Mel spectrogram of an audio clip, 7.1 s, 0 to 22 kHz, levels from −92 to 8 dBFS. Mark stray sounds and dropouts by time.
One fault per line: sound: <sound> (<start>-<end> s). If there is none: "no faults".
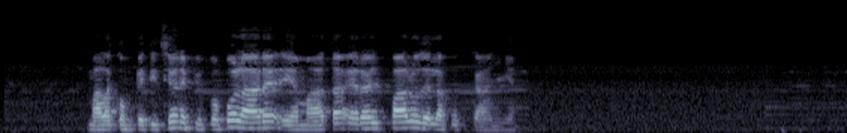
no faults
